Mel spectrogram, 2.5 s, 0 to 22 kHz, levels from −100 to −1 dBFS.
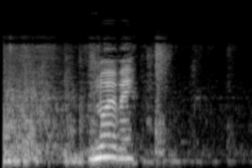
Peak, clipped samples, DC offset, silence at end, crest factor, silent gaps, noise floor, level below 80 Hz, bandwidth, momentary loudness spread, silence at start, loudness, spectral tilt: -6 dBFS; under 0.1%; under 0.1%; 0.9 s; 18 dB; none; -67 dBFS; -68 dBFS; 7.6 kHz; 24 LU; 0.05 s; -20 LUFS; -5.5 dB/octave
